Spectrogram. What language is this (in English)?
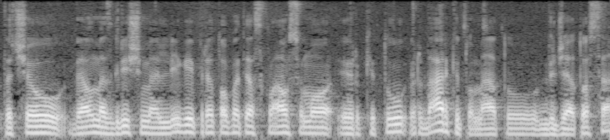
Lithuanian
